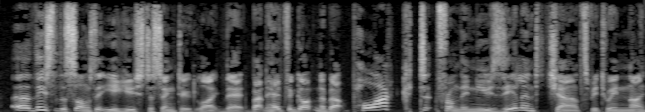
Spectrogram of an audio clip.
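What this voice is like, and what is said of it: Usual voice. Nothing is said of it.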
